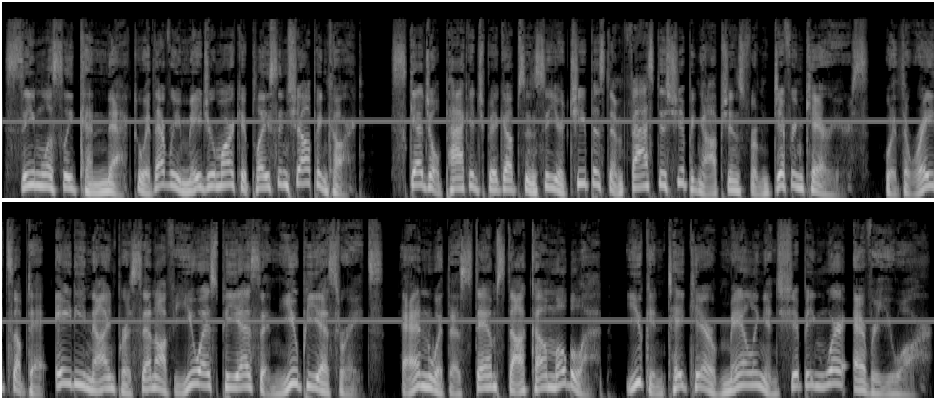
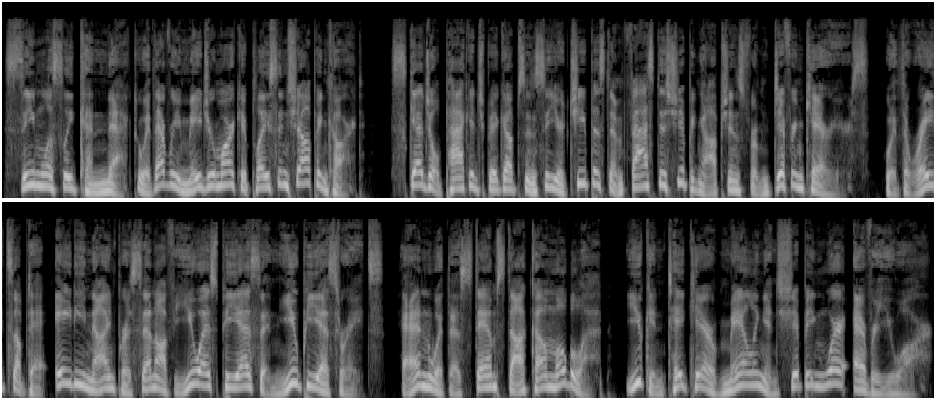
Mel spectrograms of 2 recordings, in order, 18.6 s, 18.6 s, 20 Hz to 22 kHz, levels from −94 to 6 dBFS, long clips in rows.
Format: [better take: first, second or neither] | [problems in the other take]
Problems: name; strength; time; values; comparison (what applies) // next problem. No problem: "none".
second | high-pitched whine; noticeable; throughout; 2 kHz, 20 dB below the speech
